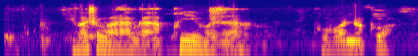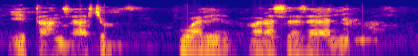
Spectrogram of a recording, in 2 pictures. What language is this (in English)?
Kinyarwanda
